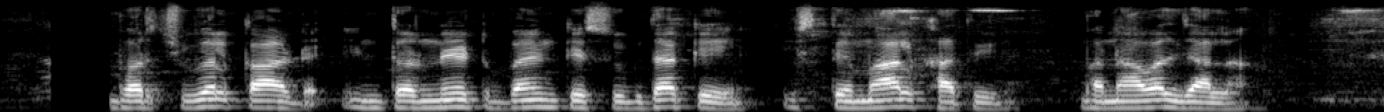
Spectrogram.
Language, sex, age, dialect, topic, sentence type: Bhojpuri, male, 18-24, Northern, banking, statement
